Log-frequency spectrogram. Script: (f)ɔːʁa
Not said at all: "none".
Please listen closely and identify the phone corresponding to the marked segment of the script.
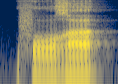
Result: f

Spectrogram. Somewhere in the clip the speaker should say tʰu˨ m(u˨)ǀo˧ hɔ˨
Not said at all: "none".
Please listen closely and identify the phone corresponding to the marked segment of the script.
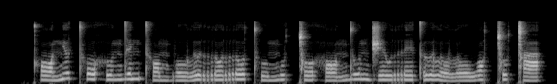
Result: u˦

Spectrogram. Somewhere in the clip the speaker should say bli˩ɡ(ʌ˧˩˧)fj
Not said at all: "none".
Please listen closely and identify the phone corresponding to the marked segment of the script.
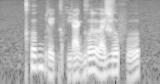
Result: ʌ˩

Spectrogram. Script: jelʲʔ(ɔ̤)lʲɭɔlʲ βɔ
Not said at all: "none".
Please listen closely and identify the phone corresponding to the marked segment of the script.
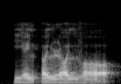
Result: ɔ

